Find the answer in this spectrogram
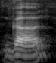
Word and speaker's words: girl: लेकिन अगला consonant are हो तो आई का उच्चारण ई ना होके अ होता है। जैसे BIRD bird, CIRCLE सर्कल, FIRST first, GIRL गर्ल।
